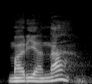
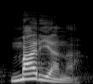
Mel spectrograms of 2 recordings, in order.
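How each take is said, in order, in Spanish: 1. El acento está en la última sílaba. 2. El acento está en la primera sílaba. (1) "pronunciamos más fuerte la última sílaba" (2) "la antepenúltima, que sería la ma"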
